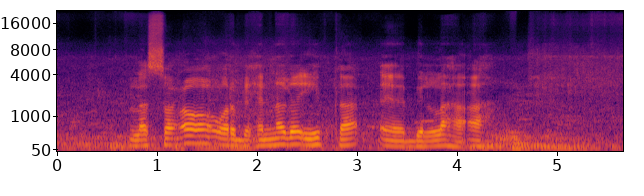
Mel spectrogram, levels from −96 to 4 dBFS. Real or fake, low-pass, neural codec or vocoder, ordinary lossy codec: fake; none; codec, 44.1 kHz, 7.8 kbps, DAC; none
